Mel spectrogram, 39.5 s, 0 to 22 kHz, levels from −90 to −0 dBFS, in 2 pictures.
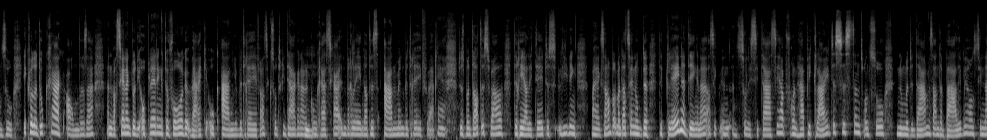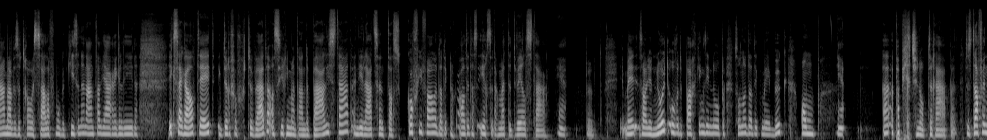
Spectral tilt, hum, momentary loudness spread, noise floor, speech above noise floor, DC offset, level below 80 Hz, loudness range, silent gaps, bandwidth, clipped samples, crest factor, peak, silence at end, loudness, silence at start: -5.5 dB/octave; none; 9 LU; -61 dBFS; 29 dB; under 0.1%; -62 dBFS; 4 LU; none; 16.5 kHz; under 0.1%; 22 dB; -10 dBFS; 0 s; -33 LUFS; 0 s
